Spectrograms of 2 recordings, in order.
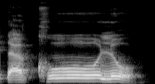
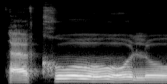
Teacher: Ta satu, qaf ni huruf istilah ku, terangkat pangkal lidah itu. Tentukan terangkat pangkal lidah. Kalau tidak terjadi ku, dia jadi kaf itu, huruf kaf ini.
